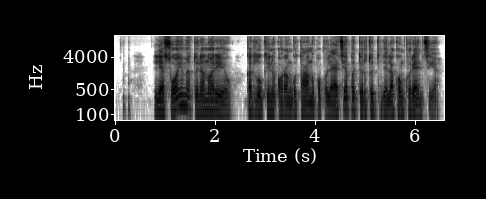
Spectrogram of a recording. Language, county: Lithuanian, Šiauliai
